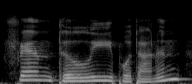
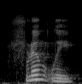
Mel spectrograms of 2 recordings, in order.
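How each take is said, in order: First: Friendly보다는 with a full, clear d, FREND-tuh-lee; overpronounced wrong version. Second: Friendly as FREN-lee, with the d swallowed; the smooth, correct version with no d heard; natural pronunciation. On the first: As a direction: show the stiff version with the d spelled out. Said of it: "friendly보다는 friendly 라고 발음하시면". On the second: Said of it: "라고 발음하시면 좋겠고요". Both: Shown as a demonstration.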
